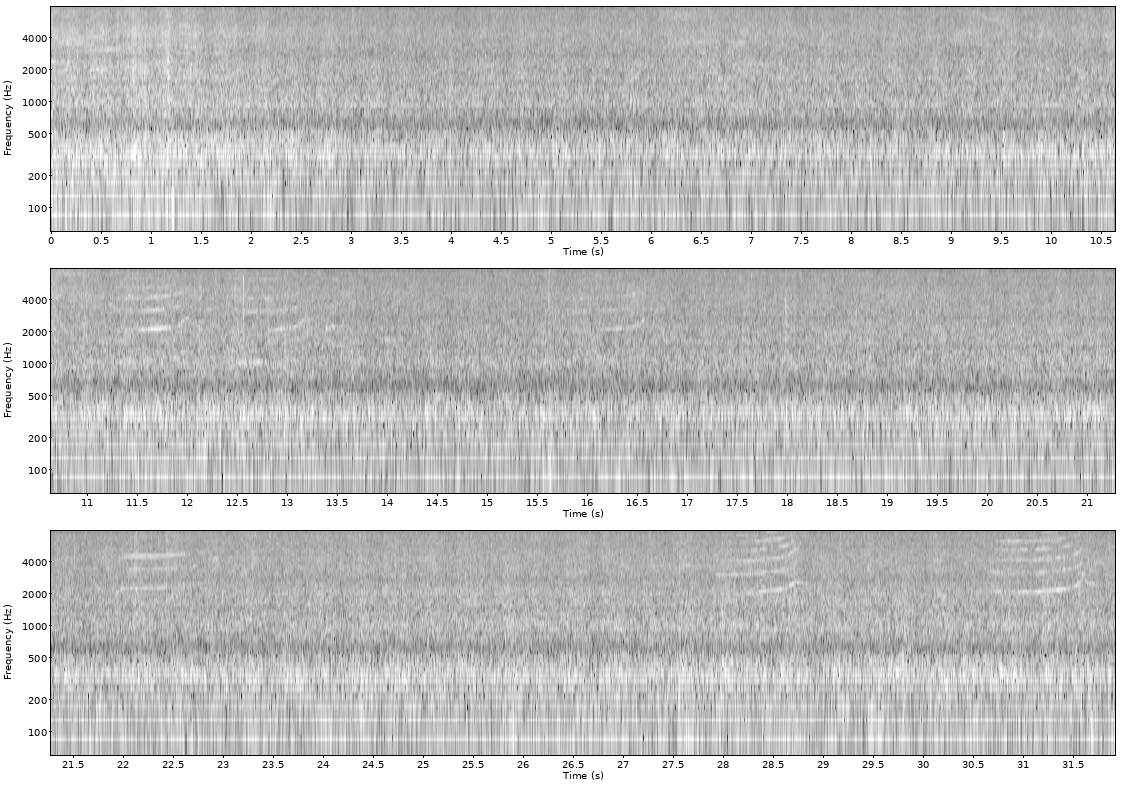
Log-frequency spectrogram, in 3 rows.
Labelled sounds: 0.4	0.7	killer whale, southern resident, 3.0 to 3.1 kHz
11.4	11.8	killer whale, southern resident, 3.1 to 3.3 kHz
12.5	12.9	killer whale, southern resident, 3.0 to 3.1 kHz
21.9	22.5	killer whale, southern resident, 2.2 to 2.3 kHz
27.9	28.5	killer whale, southern resident, 3.0 to 3.2 kHz
30.7	31.4	killer whale, southern resident, 4.1 to 6.7 kHz

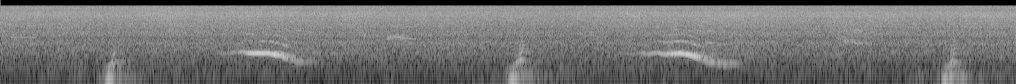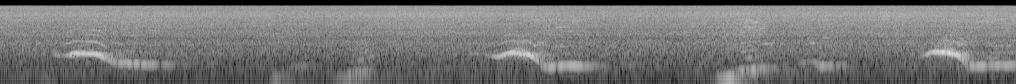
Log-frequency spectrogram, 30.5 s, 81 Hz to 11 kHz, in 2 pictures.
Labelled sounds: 0.2	0.4	humpback whale, 1.2 to 1.3 kHz
5.8	6.3	humpback whale, 1.1 to 1.5 kHz
10.1	10.5	humpback whale, 0.78 to 1.1 kHz
16.2	16.8	humpback whale, 0.78 to 1.0 kHz
23.6	23.8	humpback whale, 2.1 to 2.3 kHz
29.4	29.7	humpback whale, 0.78 to 1.1 kHz

